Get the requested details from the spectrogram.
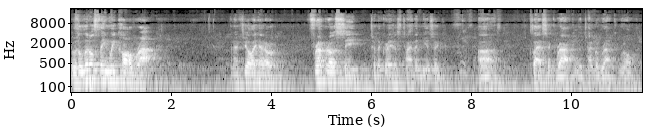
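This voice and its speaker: Through noticeable background noise and audible room echo, a man with a fairly low pitch speaks at a fairly slow pace, taking long, frequent pauses, with ordinary pitch variation. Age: 60s. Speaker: guitar maker. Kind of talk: acceptance speech. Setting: stage with audience.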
